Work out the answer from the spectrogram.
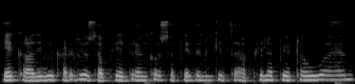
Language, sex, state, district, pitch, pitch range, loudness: Hindi, male, Bihar, Bhagalpur, 195 Hz, 190-205 Hz, -30 LUFS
